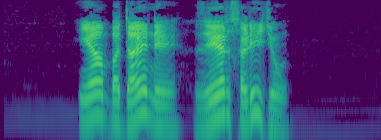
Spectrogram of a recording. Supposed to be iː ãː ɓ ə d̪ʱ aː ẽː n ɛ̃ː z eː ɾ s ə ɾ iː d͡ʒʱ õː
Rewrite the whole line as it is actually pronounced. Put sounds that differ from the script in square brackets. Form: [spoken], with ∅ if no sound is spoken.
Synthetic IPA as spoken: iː ãː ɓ ə d̪ʱ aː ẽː n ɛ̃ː z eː ɾ s ə [ɽ] iː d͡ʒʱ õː

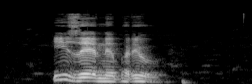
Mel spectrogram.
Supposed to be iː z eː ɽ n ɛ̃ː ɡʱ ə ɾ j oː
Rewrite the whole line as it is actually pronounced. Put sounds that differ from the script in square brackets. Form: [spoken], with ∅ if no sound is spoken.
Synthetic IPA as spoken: iː z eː [ɾ] n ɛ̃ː [bʱ] ə ɾ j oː

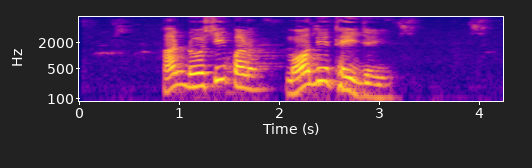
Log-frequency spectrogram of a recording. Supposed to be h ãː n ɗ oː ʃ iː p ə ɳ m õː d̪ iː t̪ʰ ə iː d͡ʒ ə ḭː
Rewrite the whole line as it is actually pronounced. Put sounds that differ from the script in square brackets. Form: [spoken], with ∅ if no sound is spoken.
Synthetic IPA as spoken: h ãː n ɗ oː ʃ iː p ə ɳ m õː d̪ iː t̪ʰ ə iː d͡ʒ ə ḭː

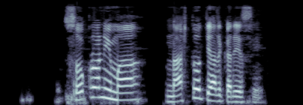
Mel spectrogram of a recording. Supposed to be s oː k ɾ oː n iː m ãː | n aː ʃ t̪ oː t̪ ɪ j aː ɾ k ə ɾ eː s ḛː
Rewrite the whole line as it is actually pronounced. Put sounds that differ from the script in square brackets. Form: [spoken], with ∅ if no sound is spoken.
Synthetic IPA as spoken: s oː k ɾ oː n iː m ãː | n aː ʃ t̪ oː t̪ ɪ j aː ɾ k ə ɾ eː s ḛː

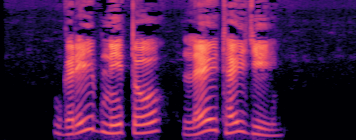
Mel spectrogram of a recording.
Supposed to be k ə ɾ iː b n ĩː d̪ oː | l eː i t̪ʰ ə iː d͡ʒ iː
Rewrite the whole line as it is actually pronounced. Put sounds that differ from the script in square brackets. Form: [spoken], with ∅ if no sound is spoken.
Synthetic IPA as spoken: [ɡ] ə ɾ iː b n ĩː [t̪] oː | l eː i t̪ʰ ə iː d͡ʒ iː

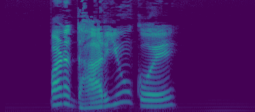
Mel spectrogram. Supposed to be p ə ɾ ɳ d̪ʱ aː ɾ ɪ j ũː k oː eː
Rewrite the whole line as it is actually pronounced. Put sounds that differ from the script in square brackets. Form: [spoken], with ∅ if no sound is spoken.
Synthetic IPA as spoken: p ə [∅] ɳ d̪ʱ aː ɾ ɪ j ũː k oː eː

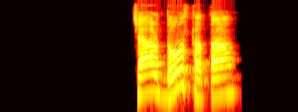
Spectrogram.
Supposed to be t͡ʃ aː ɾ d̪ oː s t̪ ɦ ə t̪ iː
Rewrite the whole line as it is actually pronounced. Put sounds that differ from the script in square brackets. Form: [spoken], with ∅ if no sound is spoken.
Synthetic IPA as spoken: t͡ʃ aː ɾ d̪ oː s t̪ ɦ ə t̪ [aː]

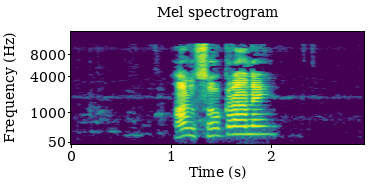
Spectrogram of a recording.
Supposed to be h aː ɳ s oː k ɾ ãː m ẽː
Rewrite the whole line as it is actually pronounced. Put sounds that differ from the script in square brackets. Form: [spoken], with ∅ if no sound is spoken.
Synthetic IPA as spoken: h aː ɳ s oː k ɾ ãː [n] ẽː

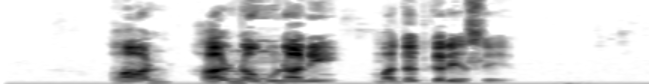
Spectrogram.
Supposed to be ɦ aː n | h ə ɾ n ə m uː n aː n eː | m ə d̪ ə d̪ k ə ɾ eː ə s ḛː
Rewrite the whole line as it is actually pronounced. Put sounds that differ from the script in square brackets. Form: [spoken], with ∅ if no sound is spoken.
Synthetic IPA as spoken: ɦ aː n | h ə ɾ n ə m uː n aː n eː | m ə d̪ ə d̪ k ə ɾ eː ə s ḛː

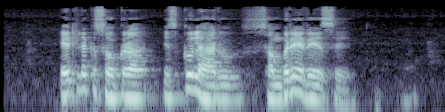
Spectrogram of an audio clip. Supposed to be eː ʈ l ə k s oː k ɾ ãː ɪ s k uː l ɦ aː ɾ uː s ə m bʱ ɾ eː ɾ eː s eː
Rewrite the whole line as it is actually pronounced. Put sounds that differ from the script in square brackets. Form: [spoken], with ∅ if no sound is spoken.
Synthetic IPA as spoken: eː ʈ l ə k s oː k ɾ ãː ɪ s k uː l ɦ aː ɾ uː s ə m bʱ ɾ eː ɾ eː s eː

